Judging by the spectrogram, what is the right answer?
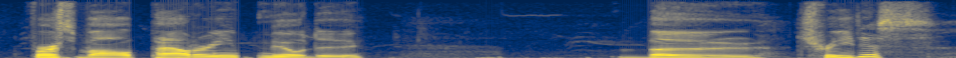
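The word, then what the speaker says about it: Botrytis: of all powdery mildew B tretis I think that's how you pronounce it and also there's anthra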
